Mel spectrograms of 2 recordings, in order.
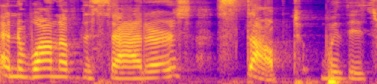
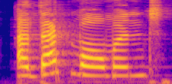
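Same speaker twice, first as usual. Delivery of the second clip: usual speaking voice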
